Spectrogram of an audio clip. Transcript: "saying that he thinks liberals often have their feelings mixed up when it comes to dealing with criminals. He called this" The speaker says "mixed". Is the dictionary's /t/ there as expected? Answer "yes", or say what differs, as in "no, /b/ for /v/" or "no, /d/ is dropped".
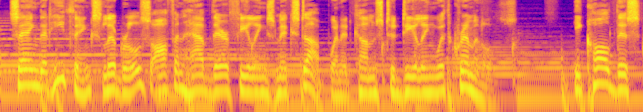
yes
